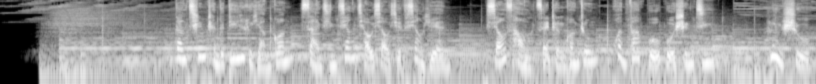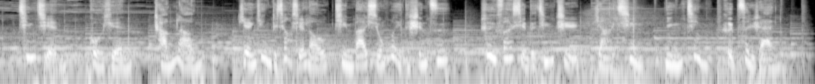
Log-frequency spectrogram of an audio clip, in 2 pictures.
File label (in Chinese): 专题 学校 小学介绍 时尚; 江桥小学介绍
